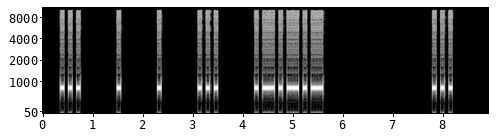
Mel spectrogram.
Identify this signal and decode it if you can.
Morse code, heard as a keyed tone, about 15 wpm, spaced as for 8 wpm, 800 Hz. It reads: SEES. S
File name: (spaced) / QSOs Spaced-mp3s / WD0FBT 1 @13 sp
